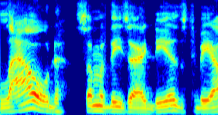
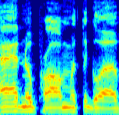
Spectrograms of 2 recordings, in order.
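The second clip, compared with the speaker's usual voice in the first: dismissive, scornful scoff. Retelling Jordan's reply about a defender: imitating Jordan scoffing. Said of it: "he kinda scoffed".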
